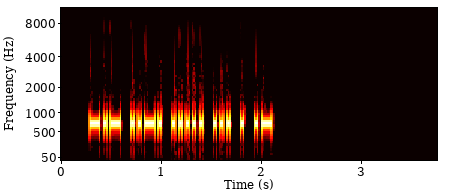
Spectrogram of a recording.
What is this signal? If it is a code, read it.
Morse code, heard as a keyed tone, about 36 wpm, 700 Hz. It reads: KF5SEA
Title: USA Call Signs - 6 Characters - Repeated 3x - 35wpm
